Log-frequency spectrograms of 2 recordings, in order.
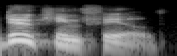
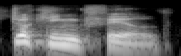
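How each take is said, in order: First: The town name is said the non-local way. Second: The town name is said the local way. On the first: The speaker does not know the local dialect. The speaker calls it wrong. "the person that's saying it is saying Dookingfield" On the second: The speaker matches the local dialect. The speaker calls it right. "It's Duckingfield, ... that's how you pronounce it"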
